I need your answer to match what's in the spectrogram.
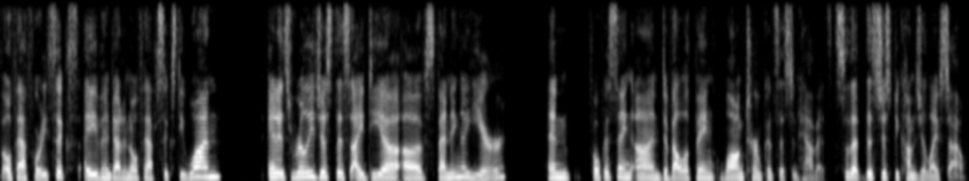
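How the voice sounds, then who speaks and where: A fitness vlogger in her forties talks straight to the camera in a casual, earnest way, looking back on her fitness year. Her voice is fairly low and smooth, recorded with clean studio sound and no echo.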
